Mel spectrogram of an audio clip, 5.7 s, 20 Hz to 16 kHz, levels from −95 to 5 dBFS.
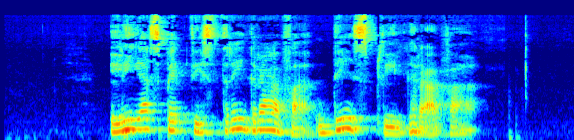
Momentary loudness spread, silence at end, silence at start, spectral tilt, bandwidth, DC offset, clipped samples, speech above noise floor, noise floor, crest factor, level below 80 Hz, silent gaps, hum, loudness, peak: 12 LU; 1 s; 1.1 s; -4 dB/octave; 11.5 kHz; under 0.1%; under 0.1%; 45 dB; -68 dBFS; 20 dB; -62 dBFS; none; none; -22 LUFS; -4 dBFS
